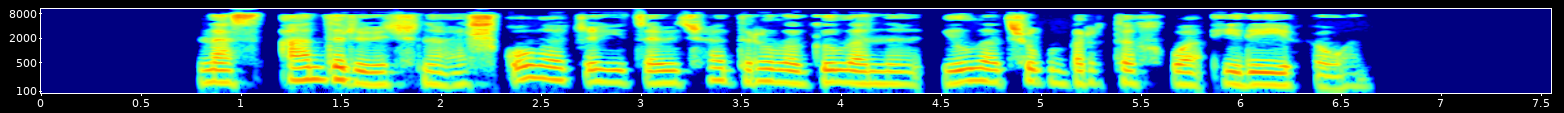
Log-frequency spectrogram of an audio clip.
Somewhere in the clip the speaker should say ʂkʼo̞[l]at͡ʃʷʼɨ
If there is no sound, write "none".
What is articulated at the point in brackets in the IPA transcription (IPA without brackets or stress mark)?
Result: l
